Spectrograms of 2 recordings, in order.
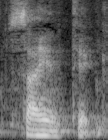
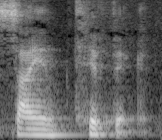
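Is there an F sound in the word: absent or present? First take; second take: absent; present. First: The word is said without an F sound. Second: The word is said with an F sound. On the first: The speaker calls it wrong. "like without an F" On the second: The speaker calls it right. "an F is, is added in there"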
